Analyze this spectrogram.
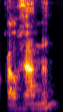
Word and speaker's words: Karl Rahner: No solo es políticamente incorrecto, es que el hecho de criticar a Karl Rahner, o Karl Rahner, pronunciado en alemán, te excluye inmediatamente de todos los circuitos culturales católicos.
